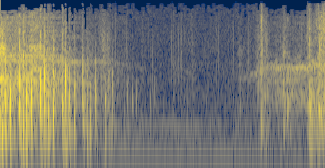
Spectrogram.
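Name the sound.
horse hooves clip-clopping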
